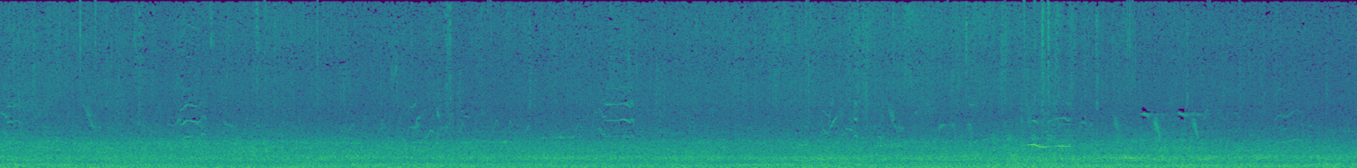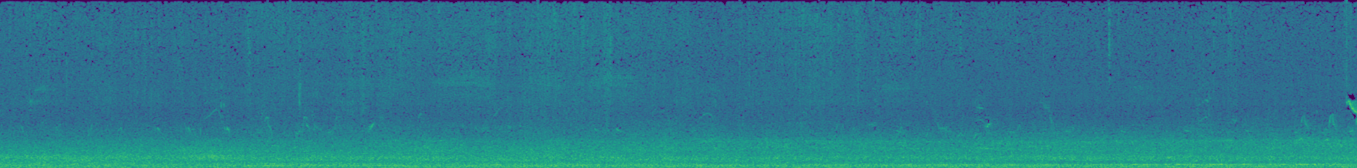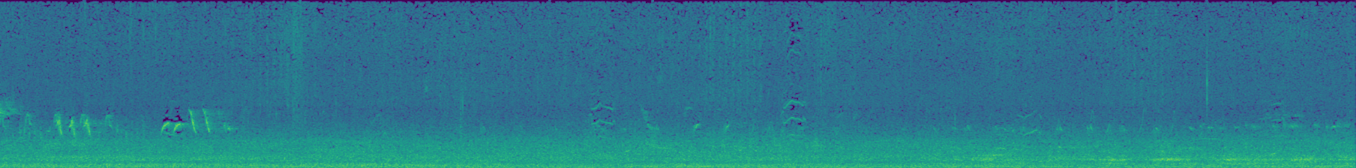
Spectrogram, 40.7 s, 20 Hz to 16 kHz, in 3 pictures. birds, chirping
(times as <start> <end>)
8.2 12.2, 33.0 35.3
